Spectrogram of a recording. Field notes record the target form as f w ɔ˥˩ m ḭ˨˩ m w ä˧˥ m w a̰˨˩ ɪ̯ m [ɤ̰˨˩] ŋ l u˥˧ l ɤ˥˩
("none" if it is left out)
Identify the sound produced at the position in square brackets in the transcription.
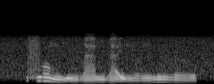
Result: ɤ˧˥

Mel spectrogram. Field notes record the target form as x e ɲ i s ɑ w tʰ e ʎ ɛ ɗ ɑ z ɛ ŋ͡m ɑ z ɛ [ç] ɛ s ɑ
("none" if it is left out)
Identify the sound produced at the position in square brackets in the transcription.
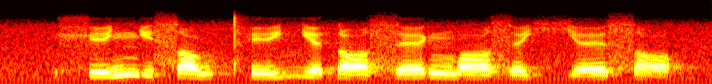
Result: ç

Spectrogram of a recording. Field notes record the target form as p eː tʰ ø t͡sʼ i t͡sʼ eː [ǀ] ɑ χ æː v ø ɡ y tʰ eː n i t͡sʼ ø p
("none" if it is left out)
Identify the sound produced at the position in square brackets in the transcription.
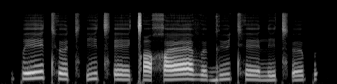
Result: ǀ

